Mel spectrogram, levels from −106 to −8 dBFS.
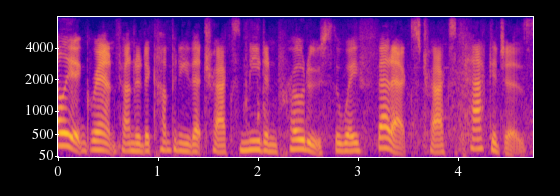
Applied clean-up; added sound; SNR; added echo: none; none; none; none.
